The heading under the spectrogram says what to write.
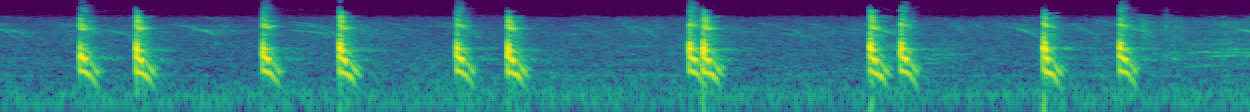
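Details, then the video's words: Night-time watercock call used for luring birds: a run of paired, hollow, falling notes, each pair close together, repeated steadily over about six seconds. "Tiếng Cúm Núm Đôi Đánh Đêm Hiệu Quả"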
